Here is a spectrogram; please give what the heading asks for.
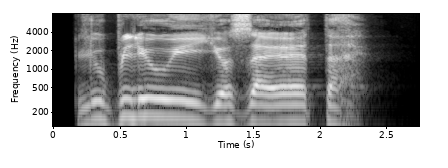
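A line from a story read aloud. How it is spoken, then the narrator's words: Distorted furious voice. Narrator (Russian): искаженным голосом прибавила Катя, и глаза ее сверкнули дикою злобой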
